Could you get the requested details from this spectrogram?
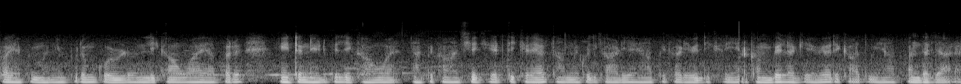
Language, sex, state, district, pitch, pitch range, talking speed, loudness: Hindi, male, Maharashtra, Nagpur, 105 Hz, 105-110 Hz, 280 wpm, -19 LUFS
